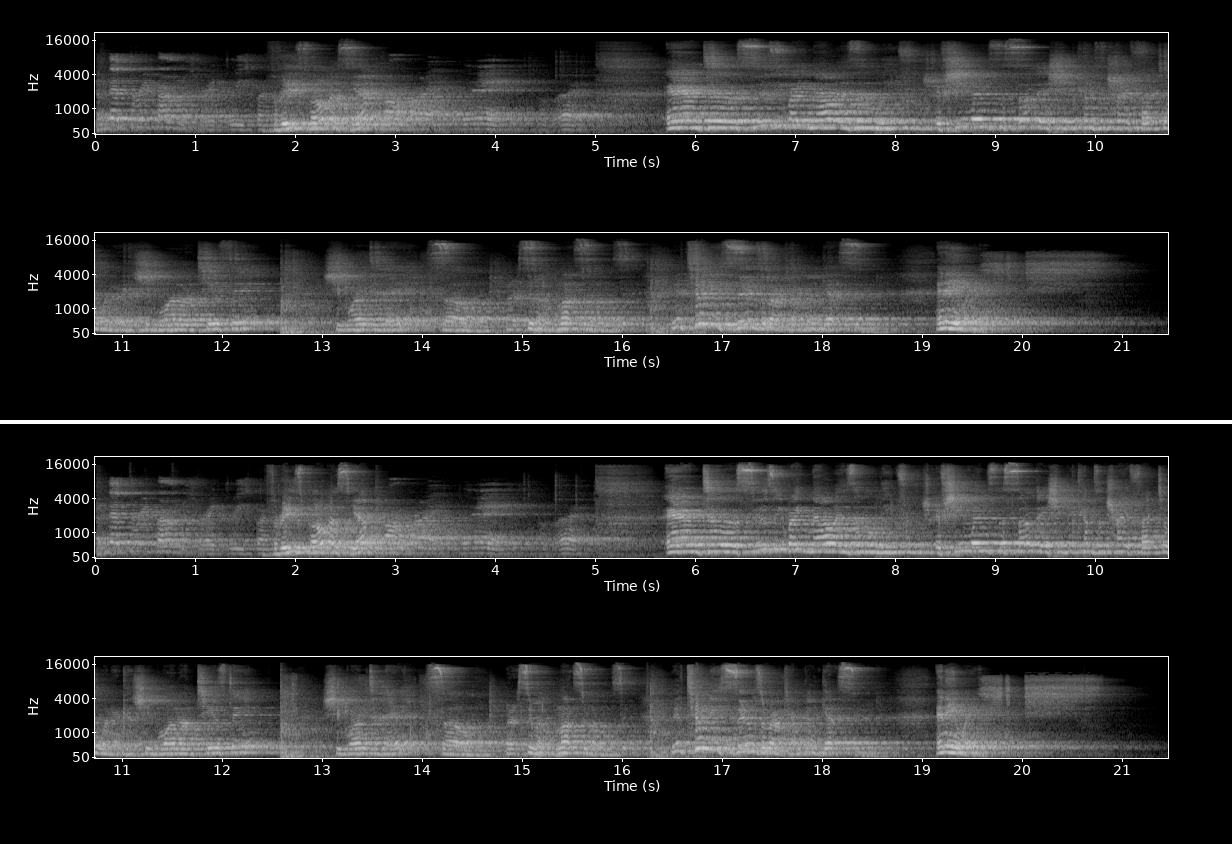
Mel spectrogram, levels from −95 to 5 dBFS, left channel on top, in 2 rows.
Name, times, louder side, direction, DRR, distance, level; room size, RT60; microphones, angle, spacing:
voice 1, 0.0-1.8 2.9-4.1 4.4-4.9 19.4-19.5, right 1 dB, 20° right, -4 dB, 1.5 m, -37 dB
voice 2, 1.7-2.9 5.1-19.6, right 1 dB, 50° right, -2 dB, 1.7 m, -28 dB
voice 3, 13.2-14.2 17.0-17.2 19.7-20.8, right 4 dB, 80° right, 4 dB, 1.4 m, -44 dB
12.0 x 9.6 x 9.4 m, 2.3 s
head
